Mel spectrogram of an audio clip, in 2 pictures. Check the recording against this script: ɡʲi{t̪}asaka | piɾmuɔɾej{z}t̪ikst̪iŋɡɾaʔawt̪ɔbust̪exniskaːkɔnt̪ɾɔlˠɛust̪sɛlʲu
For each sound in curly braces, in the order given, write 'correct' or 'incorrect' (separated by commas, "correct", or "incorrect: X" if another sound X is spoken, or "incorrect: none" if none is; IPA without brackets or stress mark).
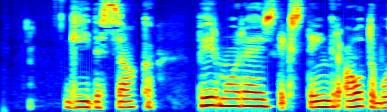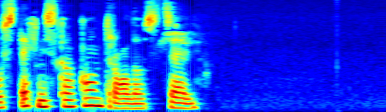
incorrect: d̪, correct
